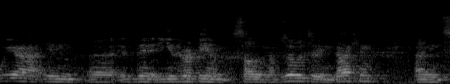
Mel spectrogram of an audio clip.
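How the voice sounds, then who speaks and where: Over noticeable background noise, the speaker keeps a moderate pace and fairly even intonation. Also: man. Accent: Russian. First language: Russian. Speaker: science blogger and interviewer. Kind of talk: interview question.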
